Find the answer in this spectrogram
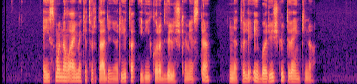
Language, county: Lithuanian, Vilnius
